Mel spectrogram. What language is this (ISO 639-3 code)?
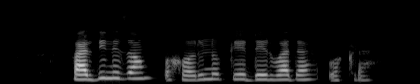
pus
